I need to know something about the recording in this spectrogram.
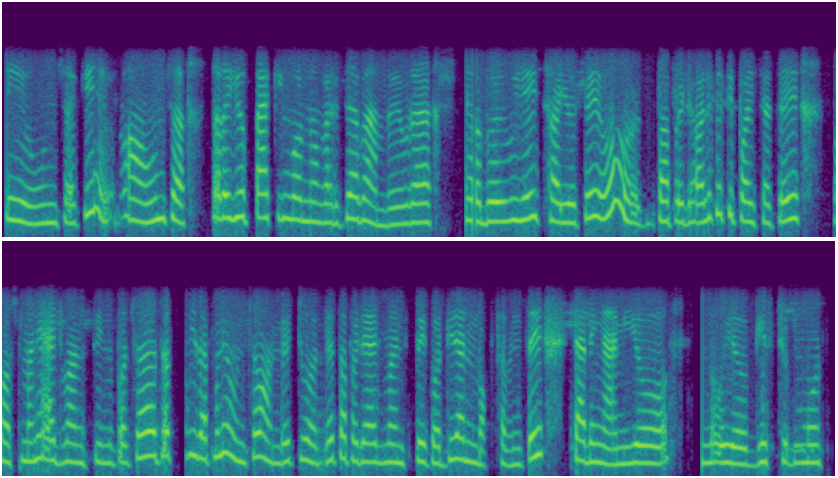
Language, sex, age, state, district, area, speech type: Nepali, female, 30-45, West Bengal, Jalpaiguri, urban, conversation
